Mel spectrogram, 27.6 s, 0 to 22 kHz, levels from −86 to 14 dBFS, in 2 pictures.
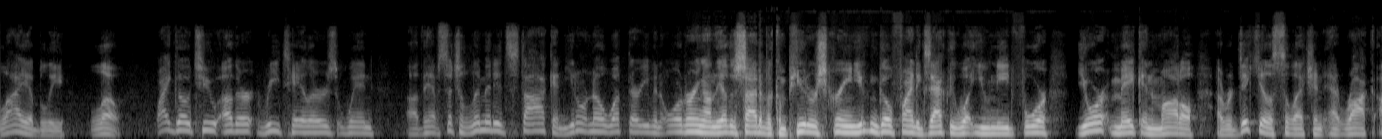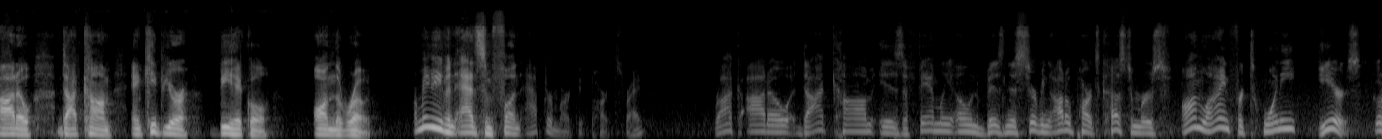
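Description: From 6.73 s, just after "know what they're even", the speech and the room noise behind it sink together, steadily, until 18.35 s, where "add some fun aftermarket" follows at a much lower level. This is automatic gain falling. The talker came closer to the microphone around 6.5 s, the input jumped, and the automatic gain control read it as too loud. It lowered its gain by about 17 dB over several seconds, taking the background down with the voice.

From 20.06 s, right after "some fun aftermarket parts", the opposite happens. Voice and room noise swell together gradually all the way to the end. This is automatic gain rising. Around 19.0 s the talker moved back from the microphone, and the input dropped by about 21 dB. The gain control then climbed slowly to compensate, so the noise floor rises in step with the speech instead of staying put.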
